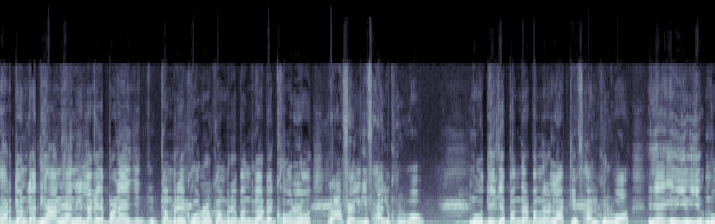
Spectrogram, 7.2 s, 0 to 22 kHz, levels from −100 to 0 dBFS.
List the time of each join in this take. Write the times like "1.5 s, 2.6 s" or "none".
none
